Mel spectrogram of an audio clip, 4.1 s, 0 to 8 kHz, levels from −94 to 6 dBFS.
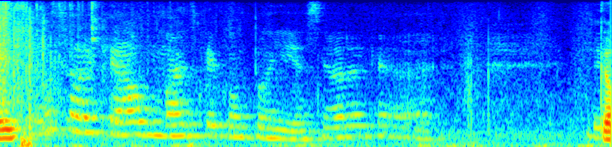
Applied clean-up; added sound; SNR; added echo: none; Coin (dropping); 15 dB; none.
